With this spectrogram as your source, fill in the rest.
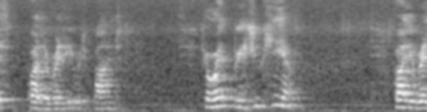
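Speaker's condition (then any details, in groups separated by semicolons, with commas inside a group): Traumatic brain injury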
